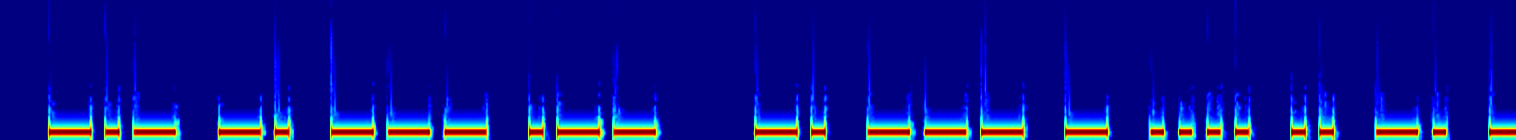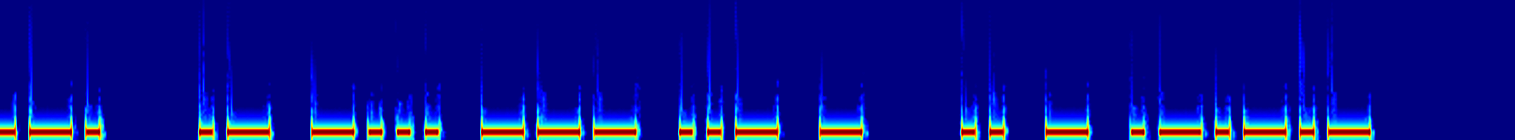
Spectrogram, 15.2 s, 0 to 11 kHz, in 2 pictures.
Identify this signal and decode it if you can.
Morse code, heard as a keyed tone, about 17 wpm, 700 Hz. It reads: KNOW NOTHING ABOUT IT.
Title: Sentences from Top 500 Words 17wpm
